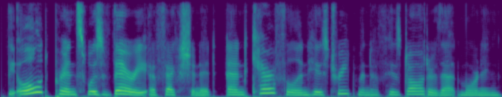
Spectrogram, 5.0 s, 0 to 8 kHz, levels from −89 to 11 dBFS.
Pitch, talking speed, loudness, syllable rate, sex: 240 Hz, 190 wpm, -18 LUFS, 5.7 syllables/s, female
